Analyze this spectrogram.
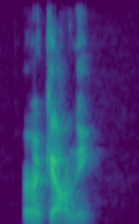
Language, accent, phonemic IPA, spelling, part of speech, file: French, France, /ɛ̃.kaʁ.ne/, incarné, verb / adjective, LL-Q150 (fra)-incarné.wav
- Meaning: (verb) past participle of incarner; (adjective) 1. incarnate, embodied, personified 2. ingrown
